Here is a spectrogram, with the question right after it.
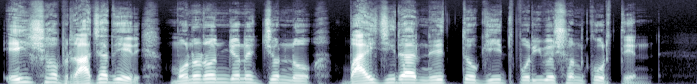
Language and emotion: Bengali, neutral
